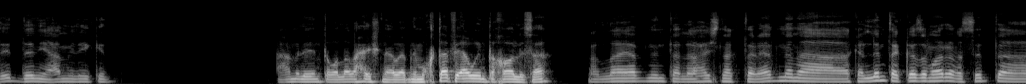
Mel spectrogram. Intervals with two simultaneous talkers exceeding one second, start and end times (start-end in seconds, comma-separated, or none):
none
